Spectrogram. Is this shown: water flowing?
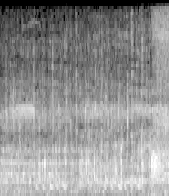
yes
